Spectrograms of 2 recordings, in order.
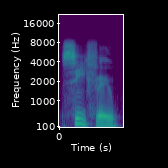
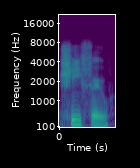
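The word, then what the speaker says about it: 師父: Master, like a martial arts master, is pronounced Sifu. But technically, and it depends on regional dialect, it's also Shifu.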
